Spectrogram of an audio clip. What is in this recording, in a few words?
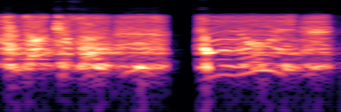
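bailout mood med, speech japanese; War Thunder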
